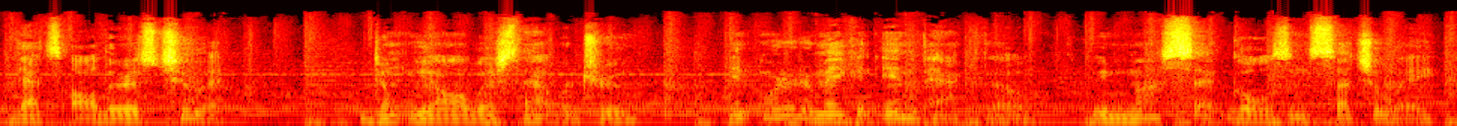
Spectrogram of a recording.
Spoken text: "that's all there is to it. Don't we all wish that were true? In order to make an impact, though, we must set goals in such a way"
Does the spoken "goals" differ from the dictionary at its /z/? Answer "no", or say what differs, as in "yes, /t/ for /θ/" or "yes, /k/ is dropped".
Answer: no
